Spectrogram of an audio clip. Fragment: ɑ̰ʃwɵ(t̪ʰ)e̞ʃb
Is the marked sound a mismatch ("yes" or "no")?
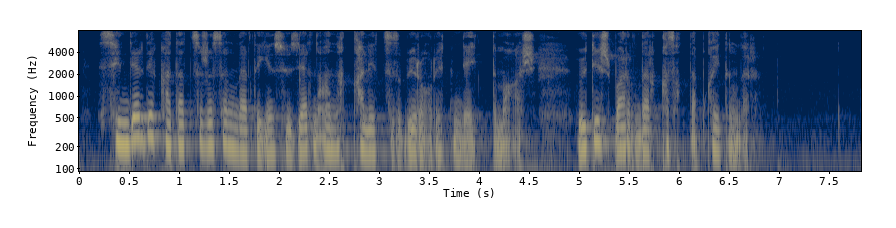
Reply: yes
